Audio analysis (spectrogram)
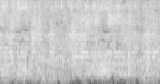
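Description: Icera or American Standard toilet flushing: a loud, broadband rush and swirl of water that runs steadily and close-up from start to finish, with no talking.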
